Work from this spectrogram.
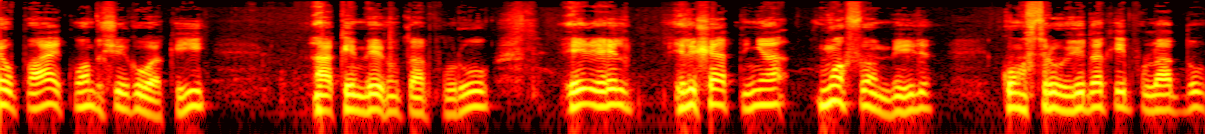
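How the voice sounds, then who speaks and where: This man has a dark, mellow tone and a fairly high pitch, with ordinary pitch variation at a moderate pace. Long, frequent pauses break his speech, and the sound is dry and close with no echo. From Bahia, Brazil (Irecê region). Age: 80s+. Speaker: elderly local resident. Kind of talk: oral history interview.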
